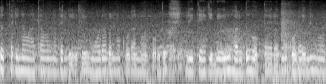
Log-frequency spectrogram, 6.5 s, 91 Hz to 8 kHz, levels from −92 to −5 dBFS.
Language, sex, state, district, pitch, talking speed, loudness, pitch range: Kannada, female, Karnataka, Raichur, 175 Hz, 140 wpm, -19 LUFS, 170-180 Hz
